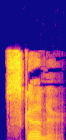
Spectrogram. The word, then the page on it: scunner: British English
